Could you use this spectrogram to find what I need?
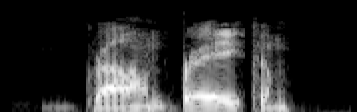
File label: "groundbreaking", english; adjectives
